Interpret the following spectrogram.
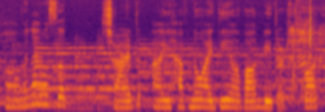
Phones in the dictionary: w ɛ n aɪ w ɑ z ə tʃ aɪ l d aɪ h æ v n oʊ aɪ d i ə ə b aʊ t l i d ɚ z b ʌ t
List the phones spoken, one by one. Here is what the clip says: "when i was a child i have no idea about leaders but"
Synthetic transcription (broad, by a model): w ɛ n aɪ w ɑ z ə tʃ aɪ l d aɪ h æ v n oʊ aɪ d i ə ə b aʊ t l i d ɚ s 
